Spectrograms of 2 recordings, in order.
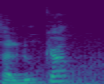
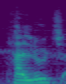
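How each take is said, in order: First: The middle consonant is said as k. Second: The middle consonant is said as sh. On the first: "it's probably pronounced Haluka" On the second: "if I see a C H, I pronounce it sh"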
